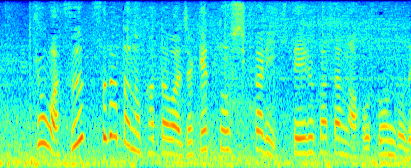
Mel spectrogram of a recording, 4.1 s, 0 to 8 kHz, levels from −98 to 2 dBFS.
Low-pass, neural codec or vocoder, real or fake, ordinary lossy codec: none; none; real; none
